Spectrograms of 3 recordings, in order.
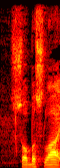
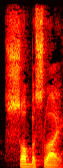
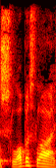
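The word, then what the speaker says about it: Szoboszlai: I asked him how to pronounce it, and this is what he said. – No. – Oh, hang on. – Sobber's lie. – Yeah, that Sobber's lie. He was laughing at my pronunciation at the start. One more time. – Sobber's lie. – I was saying Slobber's lie, so it's Sobber's lie.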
